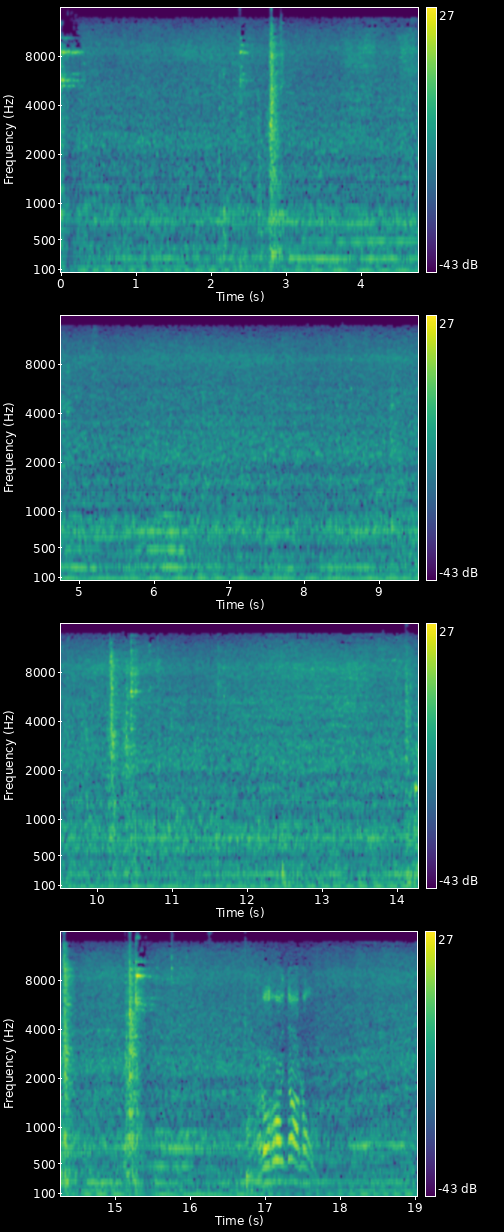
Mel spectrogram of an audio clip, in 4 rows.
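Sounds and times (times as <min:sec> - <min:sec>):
excavator diesel engine rumbling: 0:00.0 - 0:19.0
hydraulic whine: 0:00.0 - 0:19.0.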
